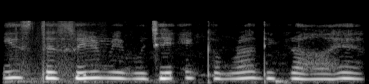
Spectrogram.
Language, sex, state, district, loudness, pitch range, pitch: Hindi, female, Arunachal Pradesh, Papum Pare, -15 LUFS, 265-290 Hz, 275 Hz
